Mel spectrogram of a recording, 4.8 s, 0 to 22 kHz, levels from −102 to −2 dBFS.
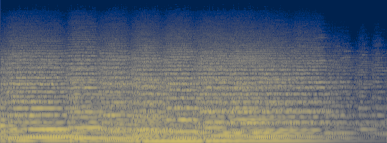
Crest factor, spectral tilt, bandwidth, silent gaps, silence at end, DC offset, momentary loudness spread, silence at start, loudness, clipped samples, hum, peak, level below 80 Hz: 14 dB; -7 dB/octave; 10 kHz; none; 0 s; under 0.1%; 13 LU; 0 s; -25 LUFS; under 0.1%; none; -12 dBFS; -32 dBFS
